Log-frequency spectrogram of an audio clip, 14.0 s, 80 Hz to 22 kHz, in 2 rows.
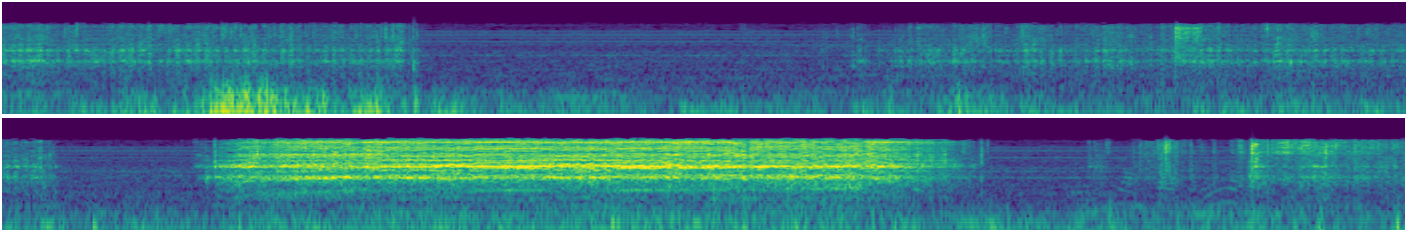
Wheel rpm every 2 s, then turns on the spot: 20, 0, 10, 20, 110, 120, 10.
0-2 4-8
